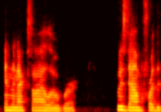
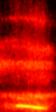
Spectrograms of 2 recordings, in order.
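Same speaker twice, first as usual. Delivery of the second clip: sharp gasp; 13 semitones higher than usual. Real, not acted. Reader startled mid-reading.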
